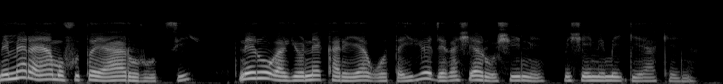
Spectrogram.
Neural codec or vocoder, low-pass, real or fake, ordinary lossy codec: none; 7.2 kHz; real; MP3, 96 kbps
